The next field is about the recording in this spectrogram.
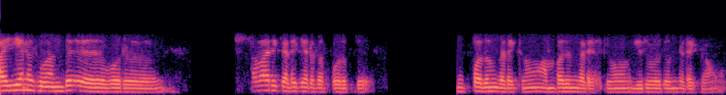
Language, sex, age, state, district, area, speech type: Tamil, female, 60+, Tamil Nadu, Tenkasi, urban, conversation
